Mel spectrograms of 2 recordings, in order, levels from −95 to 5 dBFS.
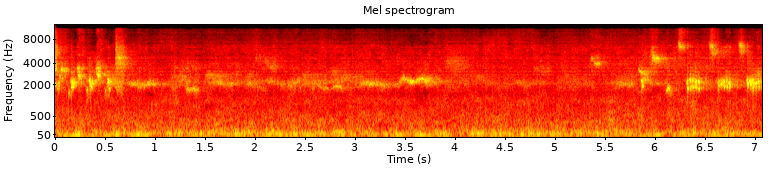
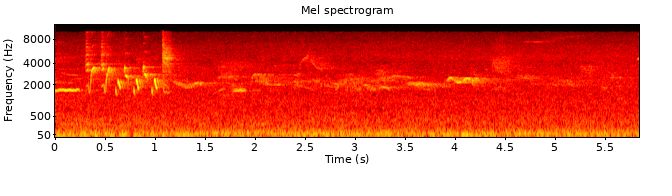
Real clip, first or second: second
